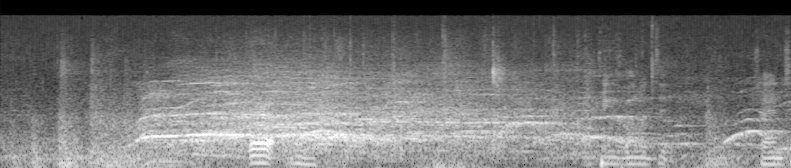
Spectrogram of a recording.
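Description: A crowd cheers and shouts loudly around an indoor arena.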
